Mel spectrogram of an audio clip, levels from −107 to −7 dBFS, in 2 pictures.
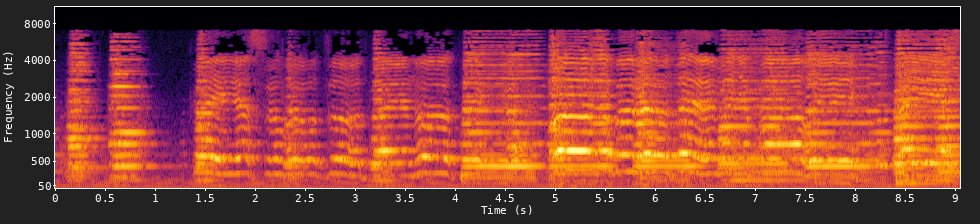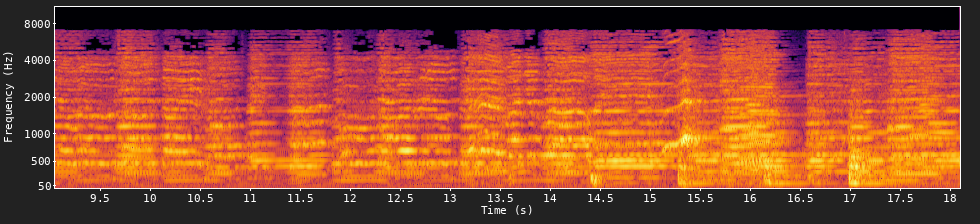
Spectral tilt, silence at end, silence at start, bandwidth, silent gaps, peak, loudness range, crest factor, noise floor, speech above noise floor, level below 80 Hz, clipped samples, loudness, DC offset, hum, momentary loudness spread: -5 dB/octave; 0 s; 0 s; 7.4 kHz; none; 0 dBFS; 7 LU; 18 dB; -43 dBFS; 15 dB; -48 dBFS; under 0.1%; -19 LUFS; 0.2%; none; 11 LU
